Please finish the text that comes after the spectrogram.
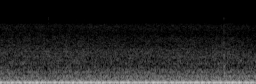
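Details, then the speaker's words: Truck idling just after a new starter was installed: deep, steady low rumble with an even beat and no knocking or grinding; starts and idles normally. "We got the new starter on there. Oh, yeah. We alive."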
